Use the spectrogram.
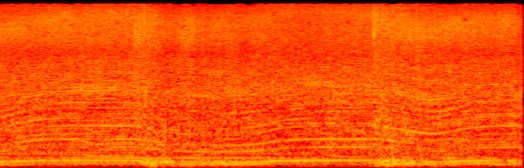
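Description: Several racing car engines in the demolition racing game Wreckfest drone and rev continuously, pitch rising and falling through gear changes, loud and close with no talk.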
